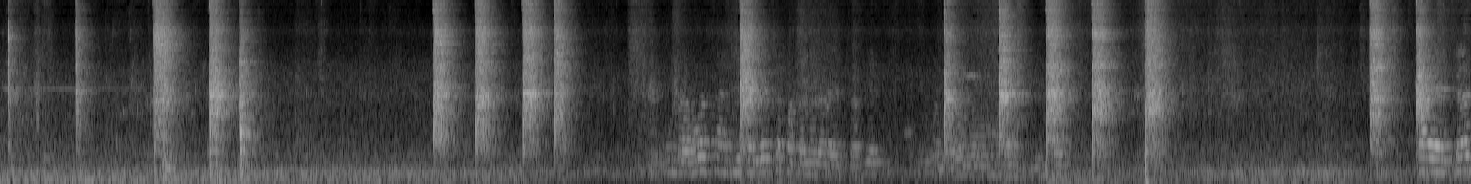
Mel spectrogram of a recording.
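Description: A hammer beating on the spine of a cleaver, driving the blade through a whole fish into a wooden stump chopping block to cut it into steaks. Sharp blows come in quick groups of three to five, with short pauses between.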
